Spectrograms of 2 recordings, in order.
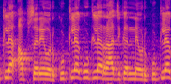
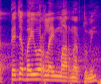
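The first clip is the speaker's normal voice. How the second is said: ordinary delivery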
